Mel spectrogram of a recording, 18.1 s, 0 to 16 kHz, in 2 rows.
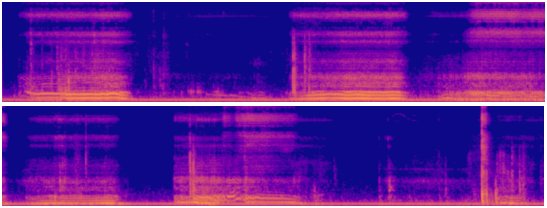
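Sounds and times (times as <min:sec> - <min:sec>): loud snoring: 0:00.3 - 0:02.2, 0:04.9 - 0:11.1, 0:11.9 - 0:14.1.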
